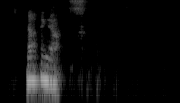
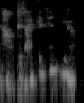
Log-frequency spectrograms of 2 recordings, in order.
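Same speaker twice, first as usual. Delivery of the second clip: whispered thought; 4 semitones higher, 11 dB quieter, faster than usual. Pretend. Imagined inner thought in dark room.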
